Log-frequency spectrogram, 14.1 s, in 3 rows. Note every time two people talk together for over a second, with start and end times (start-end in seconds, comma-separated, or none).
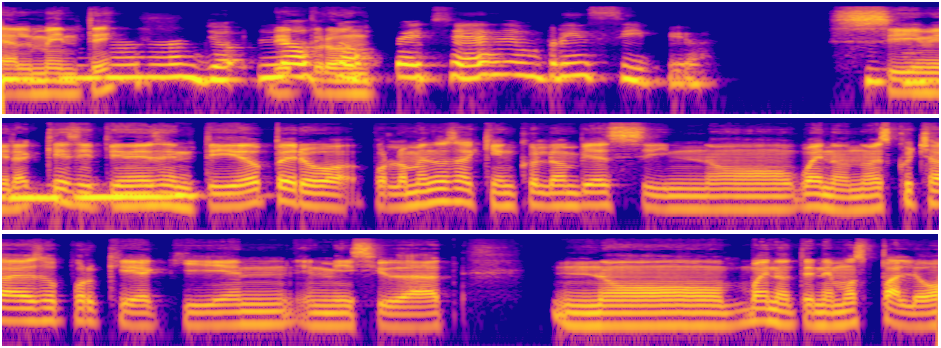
4.3-5.7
